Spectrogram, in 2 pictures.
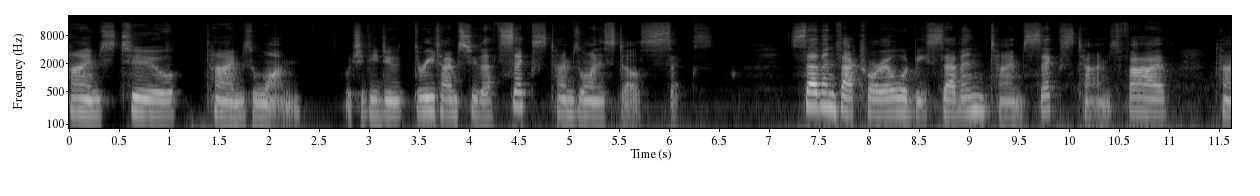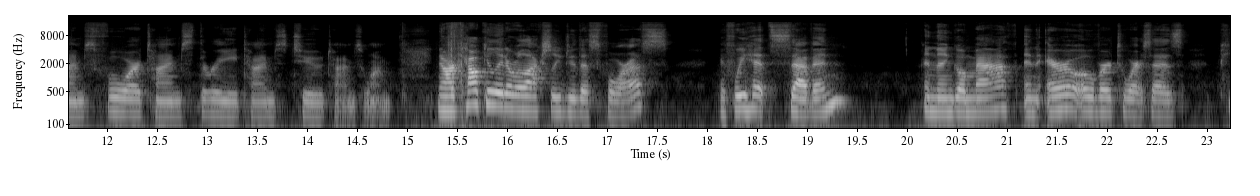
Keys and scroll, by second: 18.5 7.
